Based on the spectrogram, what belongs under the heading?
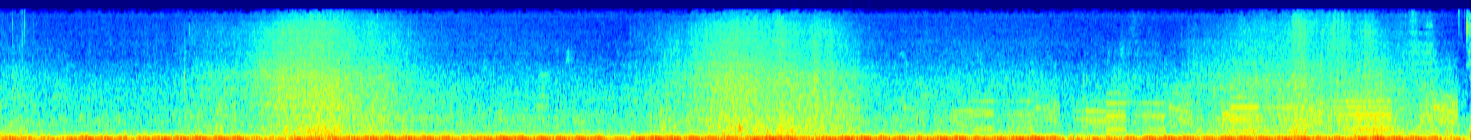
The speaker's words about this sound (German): aber ich lasse euch noch ein bisschen die Wellen stehen.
